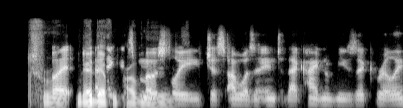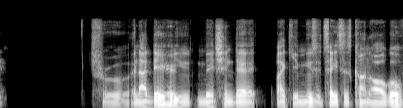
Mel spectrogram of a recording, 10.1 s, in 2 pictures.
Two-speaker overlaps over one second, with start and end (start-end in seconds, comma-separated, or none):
0.6-2.4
